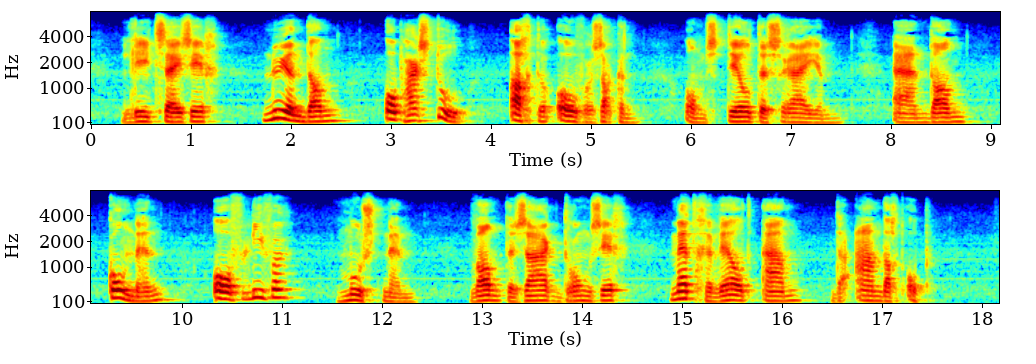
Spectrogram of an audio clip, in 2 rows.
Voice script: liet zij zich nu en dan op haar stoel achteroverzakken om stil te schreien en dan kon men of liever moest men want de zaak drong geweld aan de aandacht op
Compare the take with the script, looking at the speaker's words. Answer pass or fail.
fail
